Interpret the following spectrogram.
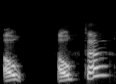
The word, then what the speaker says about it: Okta: The first one pronounced Okta. OKTA.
